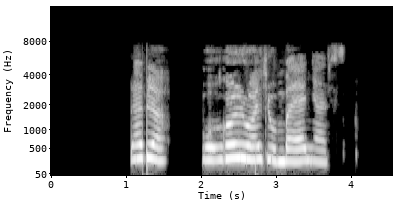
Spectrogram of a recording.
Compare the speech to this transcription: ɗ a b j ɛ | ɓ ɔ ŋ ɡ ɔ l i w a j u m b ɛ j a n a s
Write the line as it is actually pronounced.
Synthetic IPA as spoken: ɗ a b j a | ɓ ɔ ŋ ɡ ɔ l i w a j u m b a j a ɲ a s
